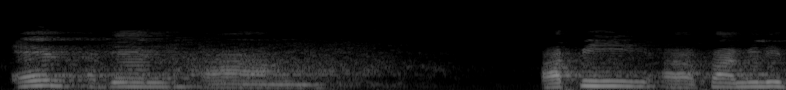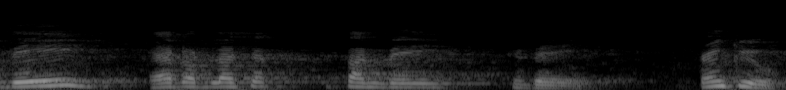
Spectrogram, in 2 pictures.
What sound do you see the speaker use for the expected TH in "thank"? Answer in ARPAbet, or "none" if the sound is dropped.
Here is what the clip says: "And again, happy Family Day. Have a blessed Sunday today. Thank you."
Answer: T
